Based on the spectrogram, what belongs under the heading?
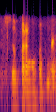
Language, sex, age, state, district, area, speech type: Tamil, male, 60+, Tamil Nadu, Madurai, rural, conversation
